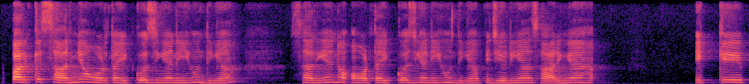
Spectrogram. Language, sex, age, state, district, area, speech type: Punjabi, female, 30-45, Punjab, Tarn Taran, rural, spontaneous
